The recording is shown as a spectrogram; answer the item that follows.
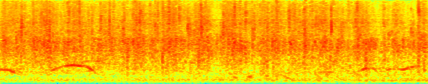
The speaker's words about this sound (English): But these two individuals deserve an extra round of applause, because I am telling you, we would not be here right now without them.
